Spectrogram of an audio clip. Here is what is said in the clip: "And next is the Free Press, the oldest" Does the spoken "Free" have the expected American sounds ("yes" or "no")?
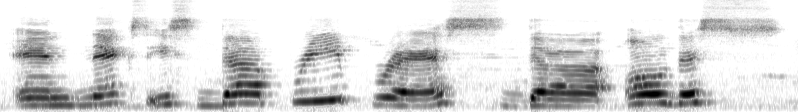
no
